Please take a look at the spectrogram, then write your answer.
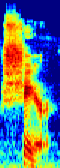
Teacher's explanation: The share for chair is just deaffrication because it's a fricative sound, so we're not stopping, but it's still not an affricate sound.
